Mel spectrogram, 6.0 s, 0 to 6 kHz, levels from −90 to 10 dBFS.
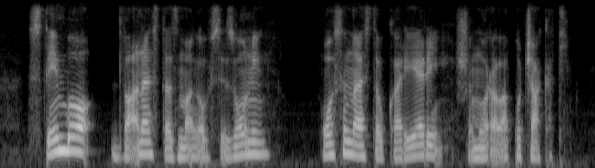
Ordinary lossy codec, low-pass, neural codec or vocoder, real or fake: Opus, 24 kbps; 5.4 kHz; none; real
